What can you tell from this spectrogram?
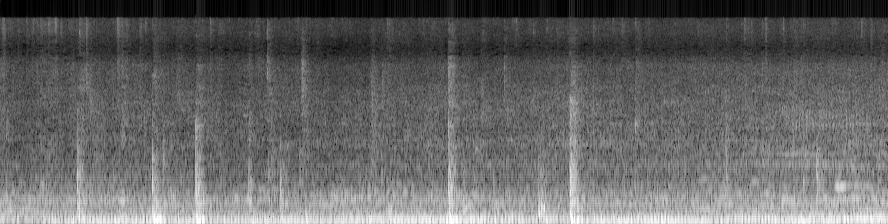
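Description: Steady low rumble of street traffic, with a few sharp taps and foil crinkles as marinated fish pieces are pressed and arranged on aluminium foil.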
